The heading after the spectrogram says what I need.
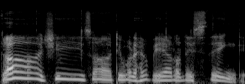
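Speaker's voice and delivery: very high put-on voice, sliding down; imitated favour-asker. Old contact asking for help, mock pleading. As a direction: mimic a pleading acquaintance in a high pitch. Voices person who sent message.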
